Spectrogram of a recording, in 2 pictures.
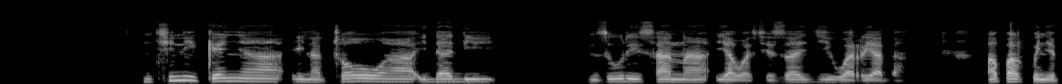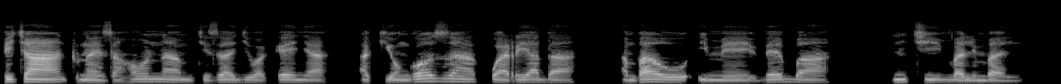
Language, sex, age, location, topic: Swahili, male, 18-24, Wajir, education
